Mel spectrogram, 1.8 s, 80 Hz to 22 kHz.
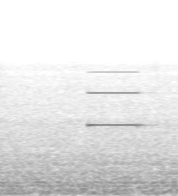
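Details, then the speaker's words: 2013 Honda Odyssey with no AC: a single clear half-second continuity beep from a meter probing between the AC relay positive and the field-coil feed, so the wire has continuity, though it may still be frayed and unable to carry the load. "basically that beep noise, I have the negative side of this stuck into the positive feed to the field coil, and this is the positive side of the relay here."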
